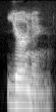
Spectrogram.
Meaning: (noun) A wistful or melancholy longing; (verb) present participle and gerund of yearn; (noun) Rennet (an enzyme to curdle milk in order to make cheese)
- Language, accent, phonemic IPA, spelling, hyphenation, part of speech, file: English, US, /ˈjɝnɪŋ/, yearning, yearn‧ing, noun / verb, En-us-yearning.ogg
